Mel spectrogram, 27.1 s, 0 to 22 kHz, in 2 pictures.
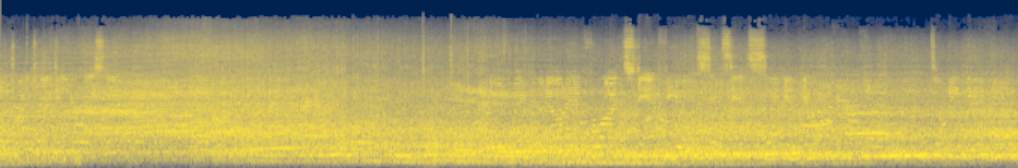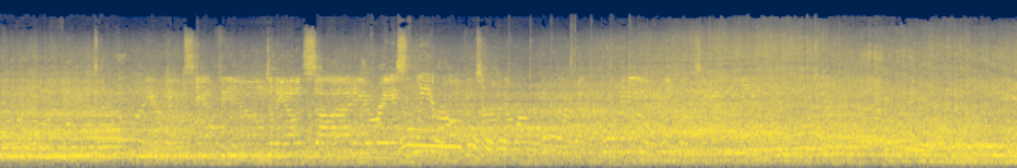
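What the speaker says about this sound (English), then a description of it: "Tony Campbell, following through the inside, the 4 machine, as Stanfield trying to track down the race" Race cars roar around an oval track during a bombers race, a dense, continuous engine drone that swells and fades as cars pass, with an announcer talking over it.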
